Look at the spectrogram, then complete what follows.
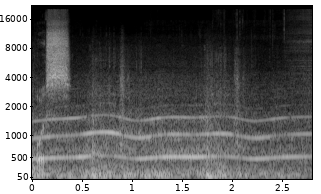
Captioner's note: high-pitched whirring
